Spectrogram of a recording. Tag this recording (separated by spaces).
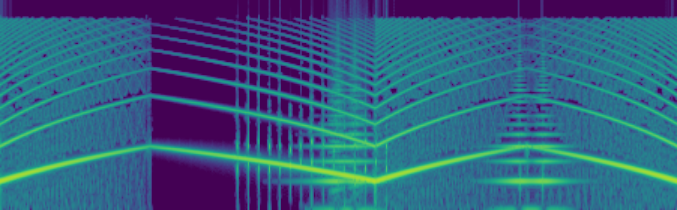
siren warning emergency alert alarm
